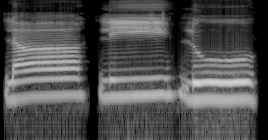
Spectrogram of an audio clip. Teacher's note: لام کی آواز میں ناک میں نہیں جانے دیں گے، لا لی لو، منہ کھول کے پڑھیں گے، لا لی لو۔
